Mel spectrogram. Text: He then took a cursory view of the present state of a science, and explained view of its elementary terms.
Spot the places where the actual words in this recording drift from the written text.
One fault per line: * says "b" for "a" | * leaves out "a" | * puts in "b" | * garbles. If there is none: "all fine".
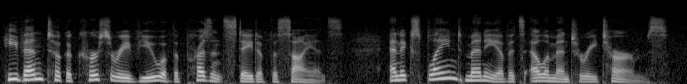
* says "the" for "a"
* says "many" for "view"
